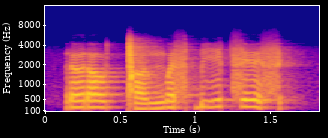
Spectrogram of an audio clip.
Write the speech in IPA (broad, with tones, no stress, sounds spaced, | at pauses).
ɾ ə˧˥˧ ɾ ʌ˥˩ ʊ̯ ǀ ʌ˩˧ ɪ̯ ŋʷ ɛ˥˩ s ɓ i˧˥˧ t͡s ɪ˥˩ s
